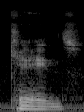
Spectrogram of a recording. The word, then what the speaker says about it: Cairns: right not Karen um the AI is pronounced as in air the air you breathe cans um michelan is saying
